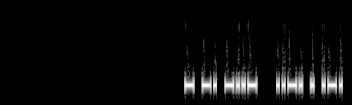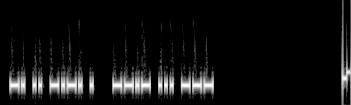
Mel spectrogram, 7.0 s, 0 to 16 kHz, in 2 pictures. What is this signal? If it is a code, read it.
Morse code, heard as a keyed tone, about 44 wpm, 700 Hz. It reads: TNX FER NICE QSO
